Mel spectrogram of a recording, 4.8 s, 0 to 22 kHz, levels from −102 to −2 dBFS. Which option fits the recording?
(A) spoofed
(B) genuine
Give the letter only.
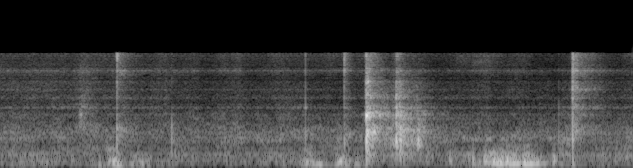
A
